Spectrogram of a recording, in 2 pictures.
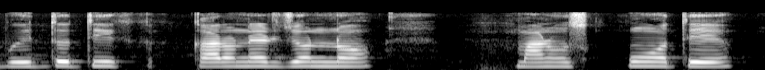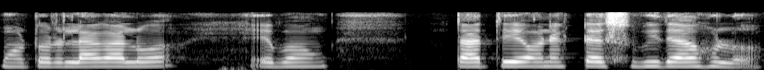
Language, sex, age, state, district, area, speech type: Bengali, female, 45-60, West Bengal, Nadia, rural, spontaneous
